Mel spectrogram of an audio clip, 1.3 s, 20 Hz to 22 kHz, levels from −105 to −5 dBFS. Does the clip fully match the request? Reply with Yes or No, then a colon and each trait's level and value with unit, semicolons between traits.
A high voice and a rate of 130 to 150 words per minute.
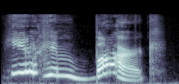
Yes: very high, 320 Hz; slow, 135 wpm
